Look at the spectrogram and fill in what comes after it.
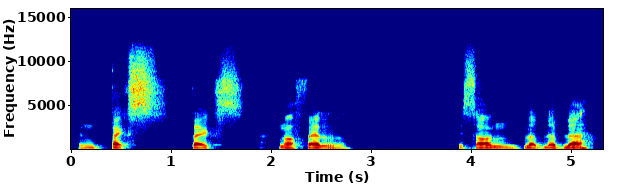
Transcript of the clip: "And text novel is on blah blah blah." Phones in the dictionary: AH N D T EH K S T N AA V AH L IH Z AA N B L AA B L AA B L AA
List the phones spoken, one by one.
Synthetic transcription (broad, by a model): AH N T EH K S T N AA F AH L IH S AA N B L AA B L AA B L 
